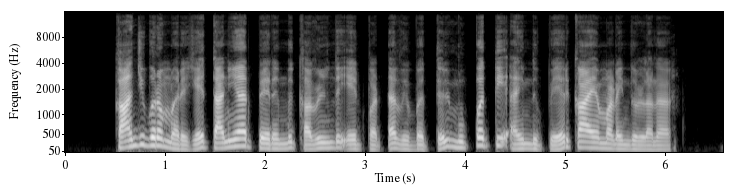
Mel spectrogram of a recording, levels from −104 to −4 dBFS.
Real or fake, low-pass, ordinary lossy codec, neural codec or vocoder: fake; 14.4 kHz; Opus, 64 kbps; codec, 44.1 kHz, 3.4 kbps, Pupu-Codec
